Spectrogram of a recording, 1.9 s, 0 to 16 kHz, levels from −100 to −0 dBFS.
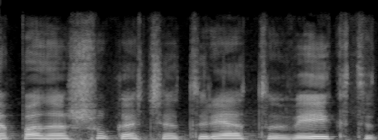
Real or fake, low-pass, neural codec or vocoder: fake; 14.4 kHz; vocoder, 48 kHz, 128 mel bands, Vocos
